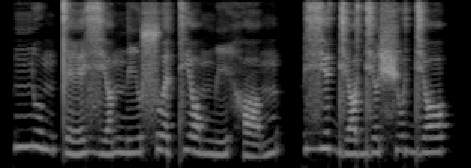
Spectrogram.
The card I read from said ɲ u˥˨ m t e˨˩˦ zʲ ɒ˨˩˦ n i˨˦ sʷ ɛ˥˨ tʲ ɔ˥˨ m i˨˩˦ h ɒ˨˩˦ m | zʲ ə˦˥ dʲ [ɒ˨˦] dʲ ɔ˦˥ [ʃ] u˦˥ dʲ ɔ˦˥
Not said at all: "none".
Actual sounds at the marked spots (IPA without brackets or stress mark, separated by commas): ɒ˨˦, ɕ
